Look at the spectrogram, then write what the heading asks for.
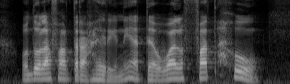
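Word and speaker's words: والفتح: terakhir ini ada walfathu ketika diwaqofkan walfathu maka cara membacanya adalah walfat jadi ada huruf H yang tersimpan yang harus harus keluar bunyinya meskipun hanya kecil bunyinya walfat Oh begitu ya anak-anak tidak boleh membaca wafat ketika Nano membaca wolfhard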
